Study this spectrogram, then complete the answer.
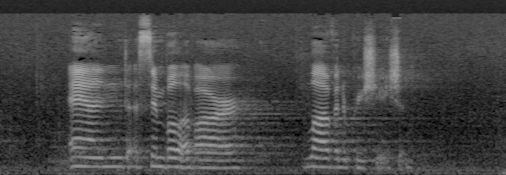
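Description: A woman speaks animatedly into a microphone.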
